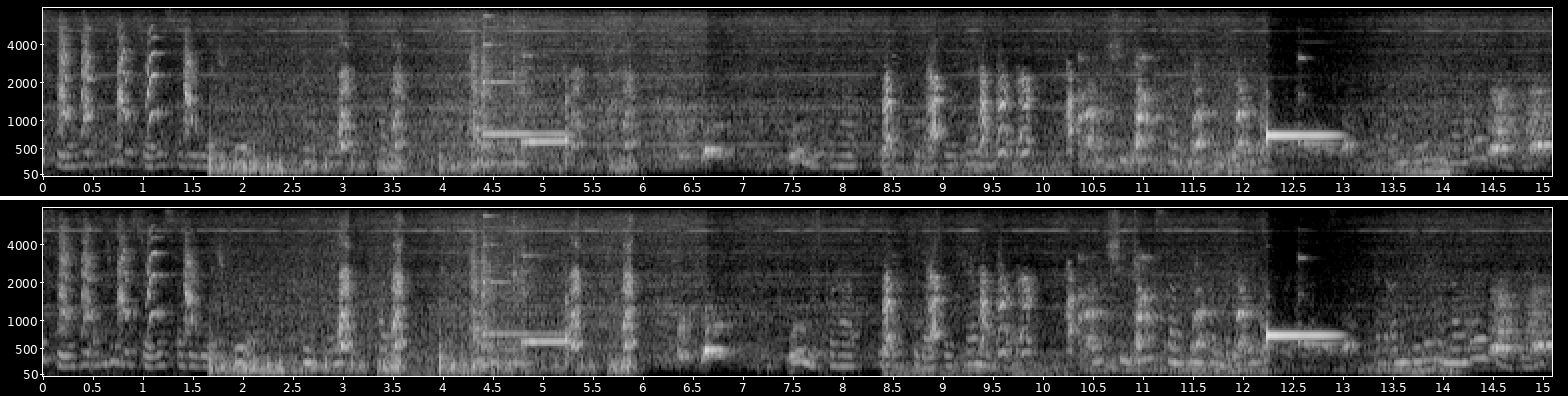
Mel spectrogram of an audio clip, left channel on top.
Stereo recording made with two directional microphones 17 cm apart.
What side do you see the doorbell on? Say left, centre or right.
centre.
